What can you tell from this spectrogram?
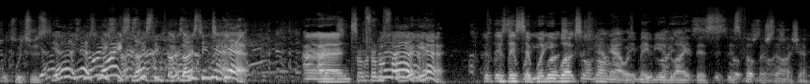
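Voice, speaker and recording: A man at a moderate pace, with crowd noise in the background and audible room echo. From England. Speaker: actor and podcast co-host. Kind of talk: live podcast chat with audience.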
